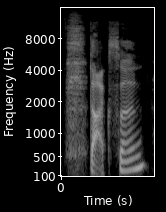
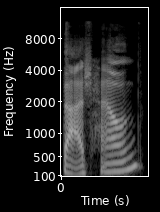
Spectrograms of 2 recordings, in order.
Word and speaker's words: dachshund: such a tricky, I think it's dachshund, but it's so Dachshund. confusing. I live all my life saying dash hound because I don't Yeah, know, they right.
